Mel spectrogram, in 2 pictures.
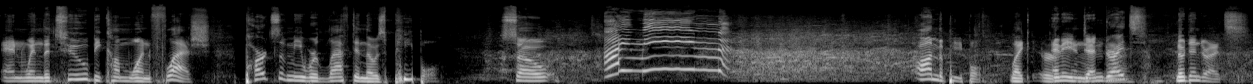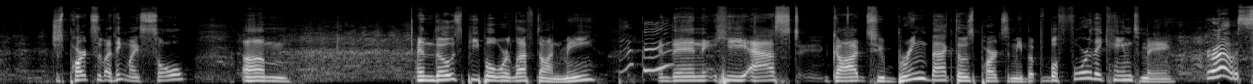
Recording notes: Share the tale with a live Boston public radio audience... Also all the people walking by who overhear their buttfisting references. In front of a horrified crowd.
